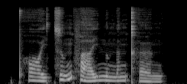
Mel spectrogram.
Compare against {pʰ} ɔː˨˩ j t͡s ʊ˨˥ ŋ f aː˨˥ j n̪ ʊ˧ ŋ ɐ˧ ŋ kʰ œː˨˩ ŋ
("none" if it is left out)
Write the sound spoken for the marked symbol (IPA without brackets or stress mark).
pʰ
